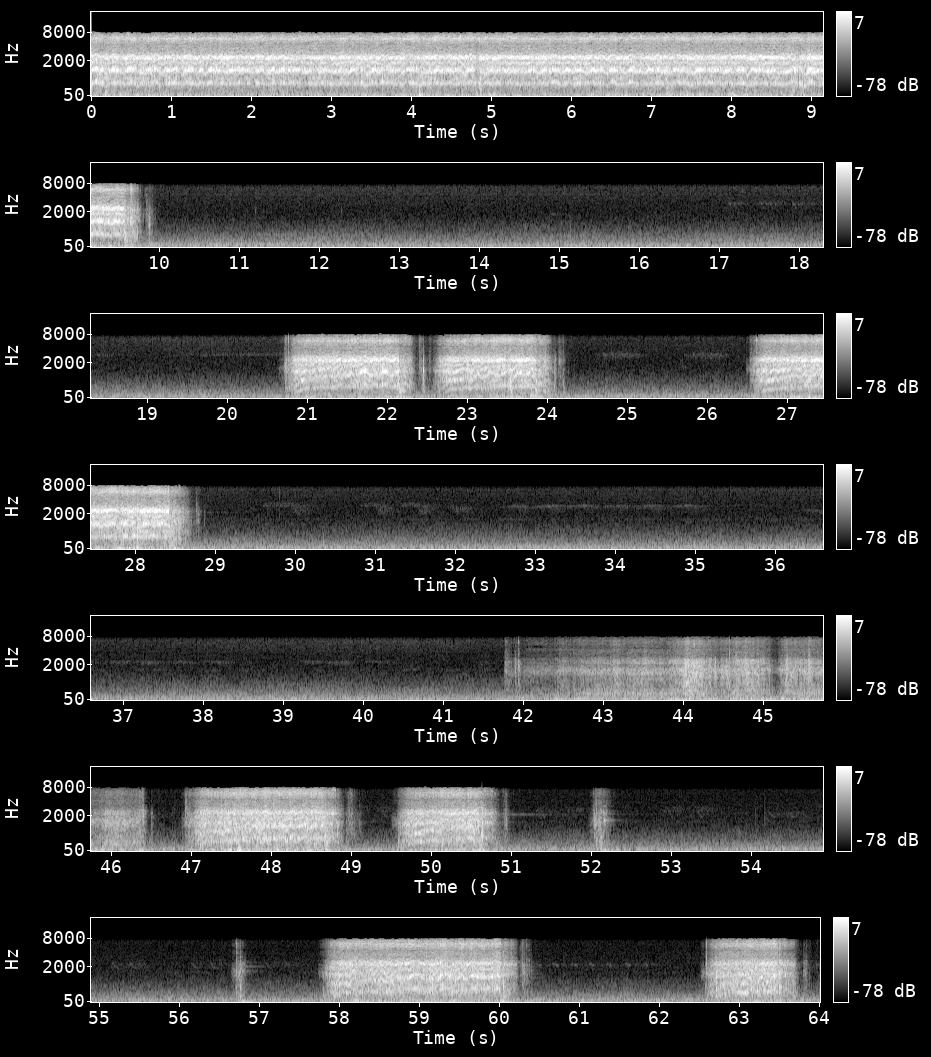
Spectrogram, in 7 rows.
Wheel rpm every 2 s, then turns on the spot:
160, 160, 160, 160, 140, 10, 0, 0, 0, 0, 70, 100, 10, 90, 40, 0, 0, 0, 0, 0, 0, 10, 20, 70, 80, 50, 0, 0, 10, 130, 20, 50.
42-46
